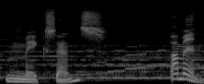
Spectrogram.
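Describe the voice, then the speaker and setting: Slow, measured young man. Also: mid-range voice, huge pitch swings, music in the background, exaggerated voice. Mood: agreeable. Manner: measured, understated. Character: level-headed, dryly wry young man. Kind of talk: video game character acting.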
